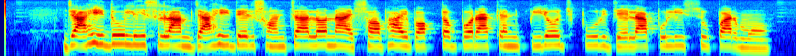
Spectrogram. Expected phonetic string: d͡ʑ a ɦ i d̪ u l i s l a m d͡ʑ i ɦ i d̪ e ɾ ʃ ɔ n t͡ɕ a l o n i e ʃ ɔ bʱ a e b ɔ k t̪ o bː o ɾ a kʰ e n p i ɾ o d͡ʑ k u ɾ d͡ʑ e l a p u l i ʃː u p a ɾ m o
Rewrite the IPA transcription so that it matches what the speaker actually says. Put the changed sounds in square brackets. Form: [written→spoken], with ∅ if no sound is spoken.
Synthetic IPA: d͡ʑ a ɦ i d̪ u l i s l a m d͡ʑ [i→a] ɦ i d̪ e ɾ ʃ ɔ n t͡ɕ a l o n [i→a] e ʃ ɔ bʱ a e b ɔ k t̪ o bː o ɾ a kʰ e n p i ɾ o d͡ʑ [k→p] u ɾ d͡ʑ e l a p u l i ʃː u p a ɾ m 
